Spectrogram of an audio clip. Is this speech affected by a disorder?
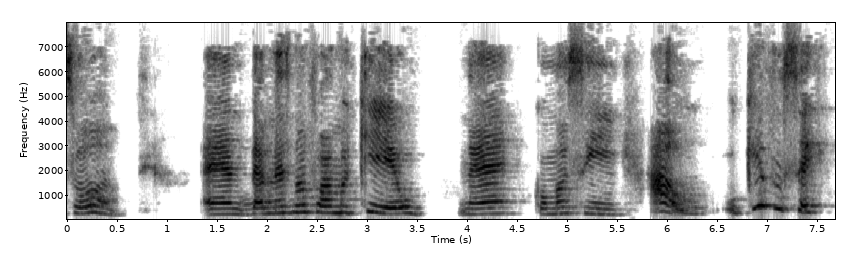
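Yes: cerebral palsy.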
